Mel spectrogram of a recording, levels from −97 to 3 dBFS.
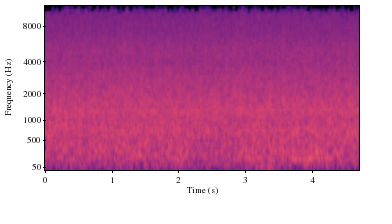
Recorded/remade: remade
